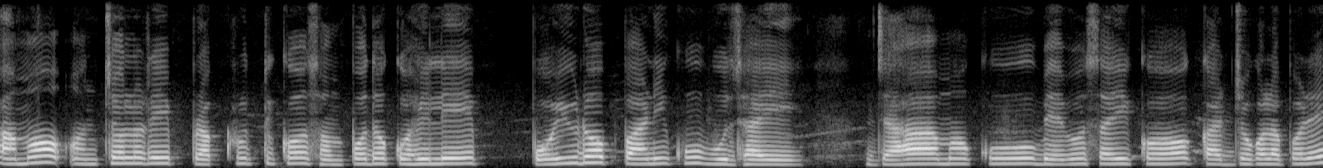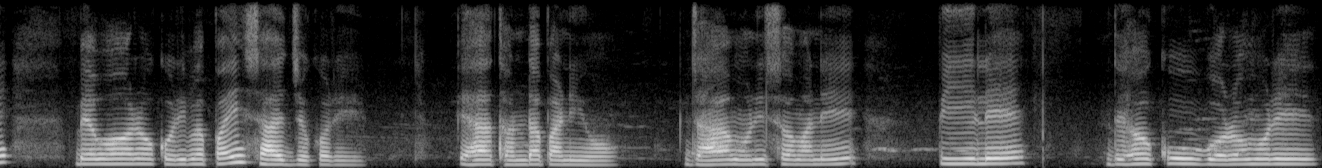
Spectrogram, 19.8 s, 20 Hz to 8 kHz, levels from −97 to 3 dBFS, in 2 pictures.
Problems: constant background noise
